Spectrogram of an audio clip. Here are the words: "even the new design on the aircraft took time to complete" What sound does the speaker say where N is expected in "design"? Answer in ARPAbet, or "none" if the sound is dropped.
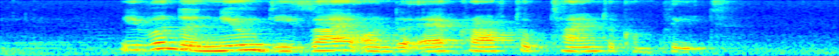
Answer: N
